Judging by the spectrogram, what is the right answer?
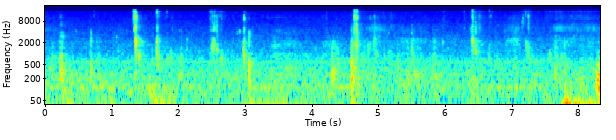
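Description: Close-miked chewing of soft whipped-cream strawberry roll cake, with scattered sharp clicks.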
